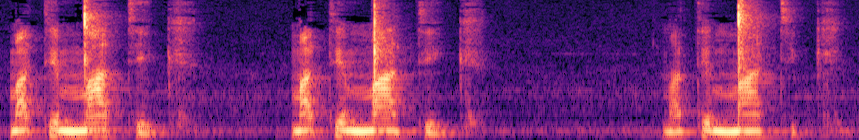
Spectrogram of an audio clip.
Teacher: na Áustria, essa palavra matemática, a sílaba tônica fica em cima do segundo A, como é em português. Então na Áustria seria Mathematik.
